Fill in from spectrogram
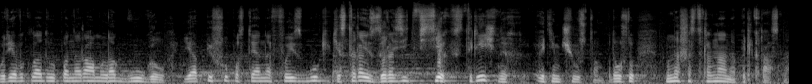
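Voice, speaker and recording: Speaking at a fairly quick pace, a man with a fairly high pitch has an unremarkable speaking voice and ordinary pitch variation. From northern Kazakhstan. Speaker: panoramic photographer and traveler. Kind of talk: interview. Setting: travel festival.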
